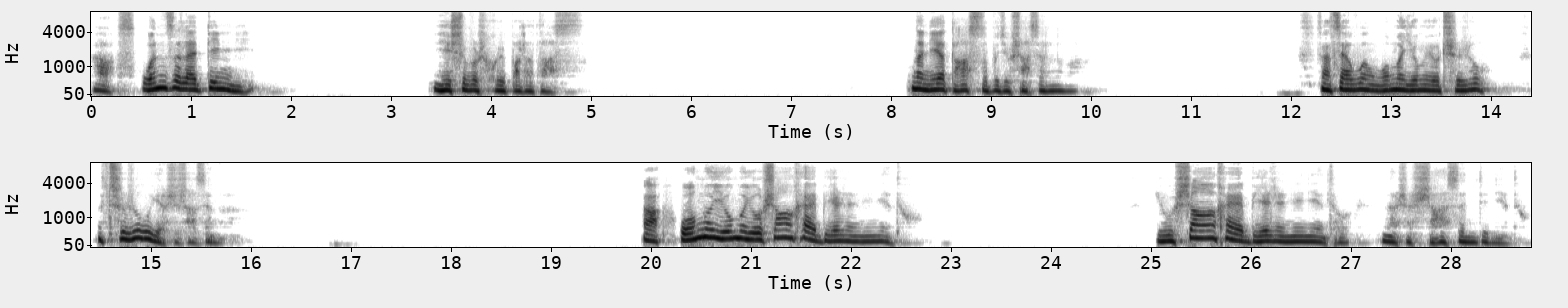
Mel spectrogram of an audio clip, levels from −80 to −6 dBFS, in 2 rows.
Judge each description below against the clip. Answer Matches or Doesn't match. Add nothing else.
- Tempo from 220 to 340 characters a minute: Doesn't match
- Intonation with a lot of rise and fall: Matches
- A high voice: Doesn't match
